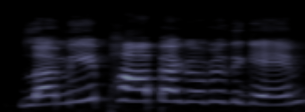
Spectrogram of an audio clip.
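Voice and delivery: normal talking voice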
